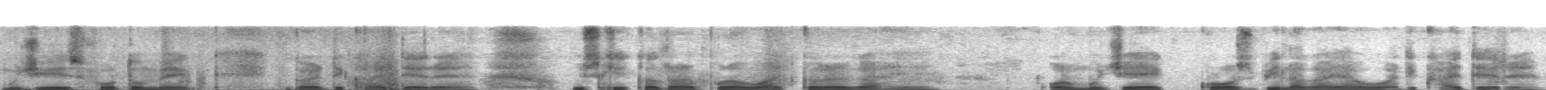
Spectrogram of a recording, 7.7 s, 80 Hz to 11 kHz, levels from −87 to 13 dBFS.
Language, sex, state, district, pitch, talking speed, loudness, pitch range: Hindi, male, Nagaland, Kohima, 95 Hz, 215 wpm, -17 LUFS, 95-100 Hz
